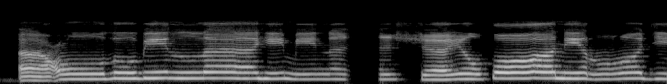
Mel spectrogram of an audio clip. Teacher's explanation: tadi jimnya kepanjangan sedikit ya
